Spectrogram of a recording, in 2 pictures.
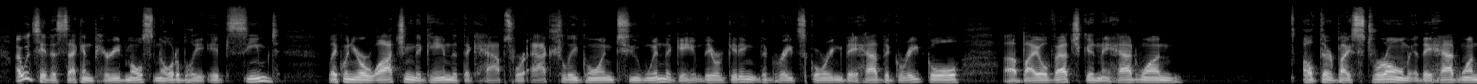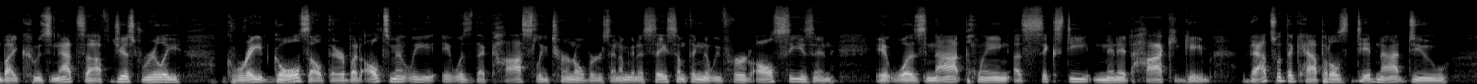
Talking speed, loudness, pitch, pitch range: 190 wpm, -23 LUFS, 105 Hz, 100-115 Hz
